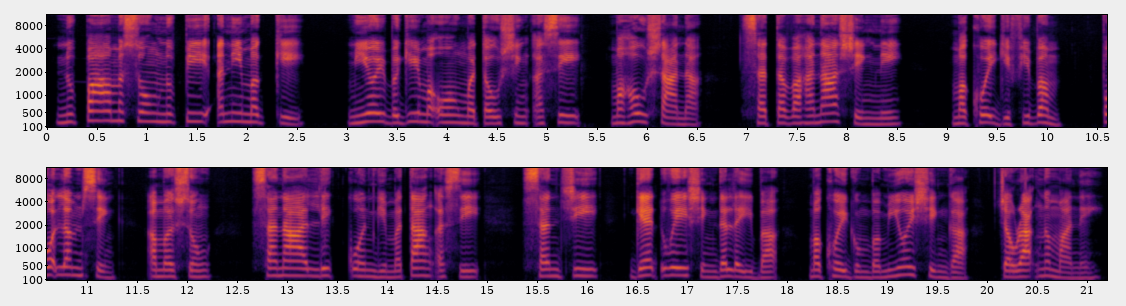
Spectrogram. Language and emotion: Manipuri, neutral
